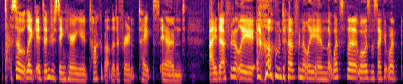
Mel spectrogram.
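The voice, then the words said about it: Voice with a cold, throat-clearing. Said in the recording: “I have a little bit of a cold, so I'm clearing my throat a lot”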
